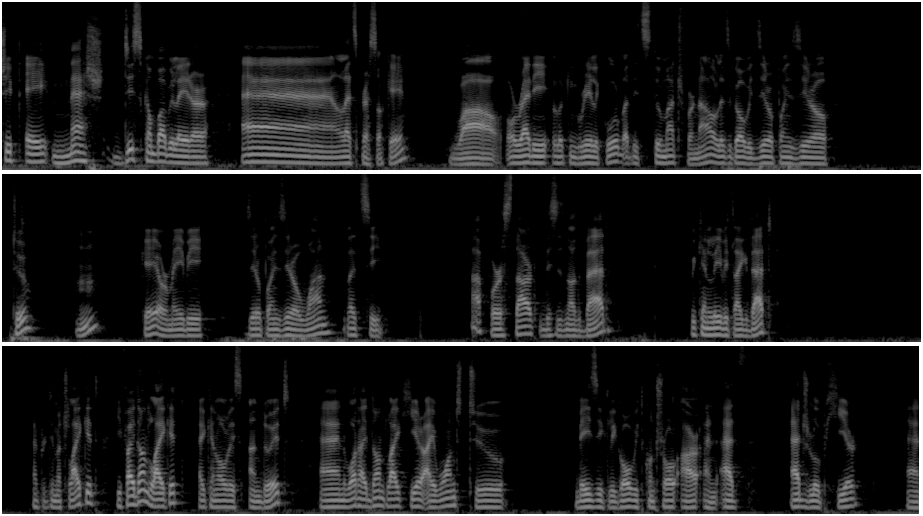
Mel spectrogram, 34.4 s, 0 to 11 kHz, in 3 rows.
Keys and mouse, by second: 5.5 click, 6.2 shift+click, 6.5 click, 8.7-11.7 drag, 12.5 click, 14.1-15.2 drag, 16.2 click, 18.6 shift+click, 19.1-20.3 drag, 21.2 click, 22.2-22.8 drag, 23.9 click, 25.7 ctrl+z, 26.6 shift+click, 27.1 middle click, 27.5 Tab, 31.1 ctrl+r, 34.3 ctrl+r.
